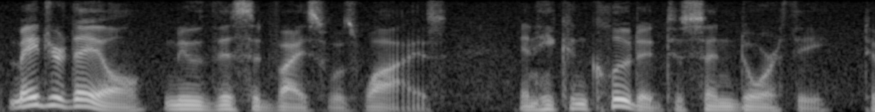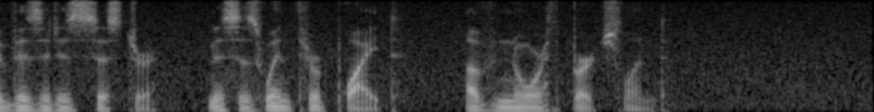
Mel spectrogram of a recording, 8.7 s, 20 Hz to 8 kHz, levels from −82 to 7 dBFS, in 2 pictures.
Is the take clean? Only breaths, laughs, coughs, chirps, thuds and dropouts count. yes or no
yes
